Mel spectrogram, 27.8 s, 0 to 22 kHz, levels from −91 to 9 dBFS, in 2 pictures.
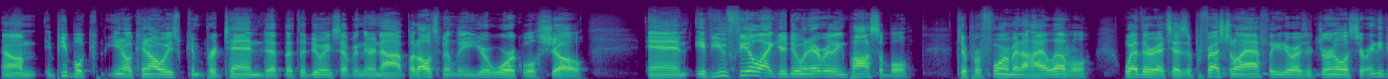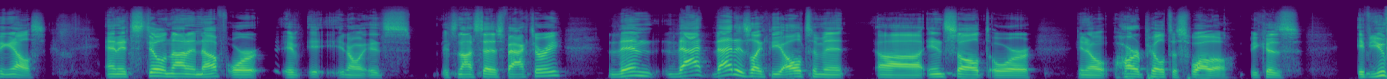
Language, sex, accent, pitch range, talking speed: English, male, American, 115-140 Hz, 175 wpm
